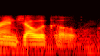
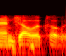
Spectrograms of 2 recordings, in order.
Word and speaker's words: Angelico: All right, all you got to do is look up Thor Angelico, and that's spelled just like Thor. You know, it's not some superhero thing. It's my actual name, by the way. And Angelico, it's A-N-G-E-L-I-C-O.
